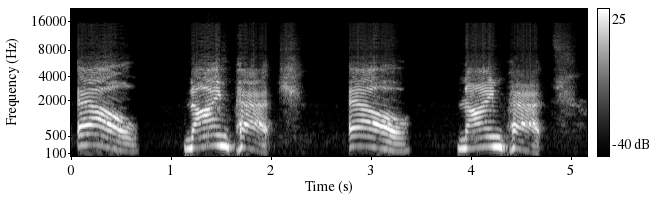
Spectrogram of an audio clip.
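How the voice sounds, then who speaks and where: Slow, bright-voiced woman calling bingo. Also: fairly high pitch, animated, poor audio. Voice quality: big voice. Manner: calls each clue twice, slow and deliberate. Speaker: host calling a quilting bingo game. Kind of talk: livestream game calling.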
